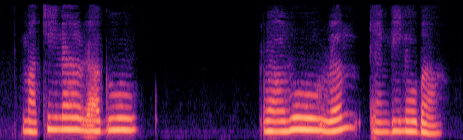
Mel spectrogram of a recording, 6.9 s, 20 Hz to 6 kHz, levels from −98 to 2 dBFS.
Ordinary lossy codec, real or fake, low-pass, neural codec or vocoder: AAC, 24 kbps; fake; 5.4 kHz; codec, 44.1 kHz, 2.6 kbps, DAC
